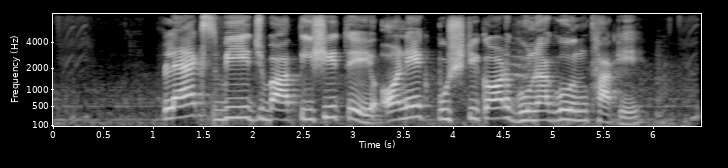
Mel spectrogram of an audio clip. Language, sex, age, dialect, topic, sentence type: Bengali, male, 46-50, Standard Colloquial, agriculture, statement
